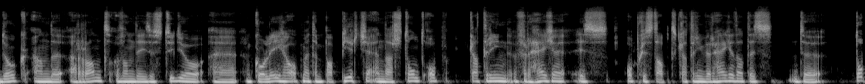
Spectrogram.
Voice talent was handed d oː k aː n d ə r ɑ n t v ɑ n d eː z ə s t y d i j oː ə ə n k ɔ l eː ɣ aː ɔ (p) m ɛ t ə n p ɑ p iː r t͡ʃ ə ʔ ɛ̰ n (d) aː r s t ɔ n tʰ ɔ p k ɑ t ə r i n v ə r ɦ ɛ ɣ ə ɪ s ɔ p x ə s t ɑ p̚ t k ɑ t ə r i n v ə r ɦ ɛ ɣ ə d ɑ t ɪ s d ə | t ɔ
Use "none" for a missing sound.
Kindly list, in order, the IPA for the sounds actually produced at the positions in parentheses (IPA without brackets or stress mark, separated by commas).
p, d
